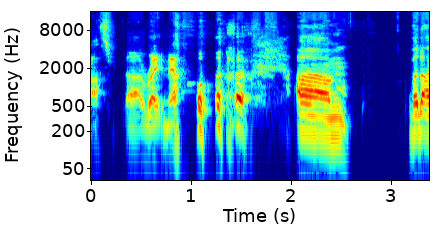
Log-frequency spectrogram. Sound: laughs

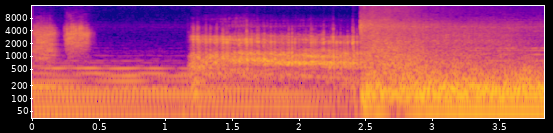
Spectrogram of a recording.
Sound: screaming; explosion

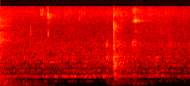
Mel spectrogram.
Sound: humming

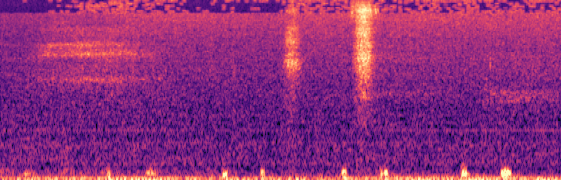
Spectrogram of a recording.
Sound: heart starts pumping loudly

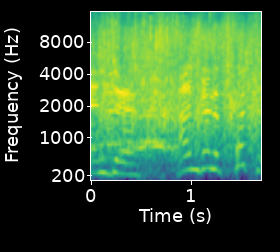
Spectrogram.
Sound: audience applauding

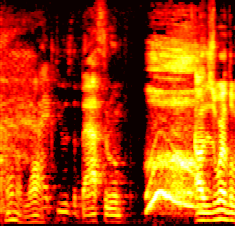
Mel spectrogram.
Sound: gasps

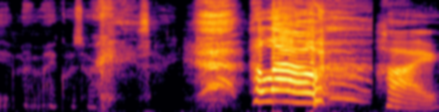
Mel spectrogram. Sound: laughing

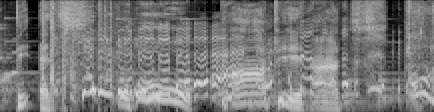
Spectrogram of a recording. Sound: laughing

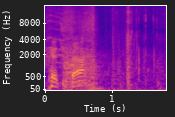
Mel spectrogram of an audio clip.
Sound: electric screw gun buzzing

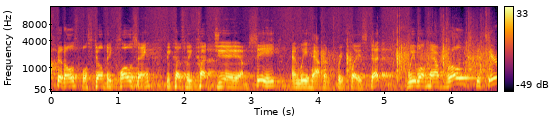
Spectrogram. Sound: applause

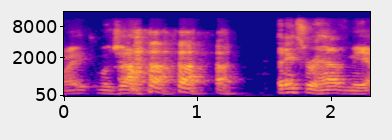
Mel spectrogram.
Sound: laughs

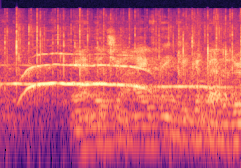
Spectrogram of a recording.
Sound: applause

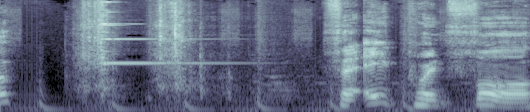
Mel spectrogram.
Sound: ka-ching

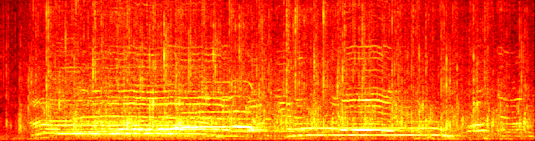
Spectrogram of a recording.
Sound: audience cheers and applauds

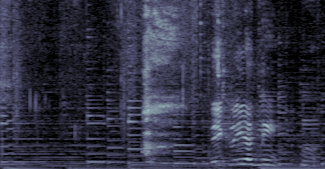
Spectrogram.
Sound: laughs

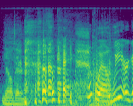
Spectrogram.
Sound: laughing

